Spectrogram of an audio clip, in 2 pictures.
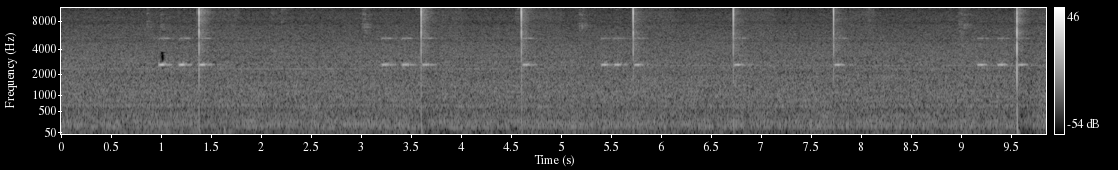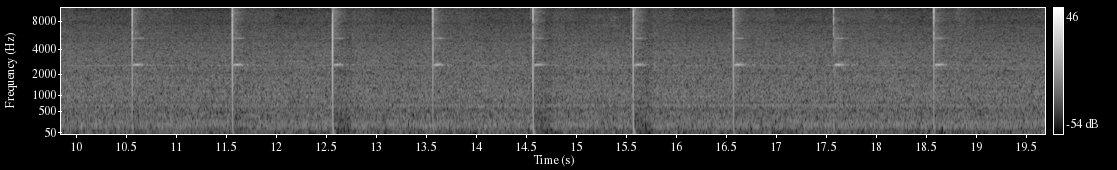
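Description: An electric device clicks sharply at a steady pace.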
